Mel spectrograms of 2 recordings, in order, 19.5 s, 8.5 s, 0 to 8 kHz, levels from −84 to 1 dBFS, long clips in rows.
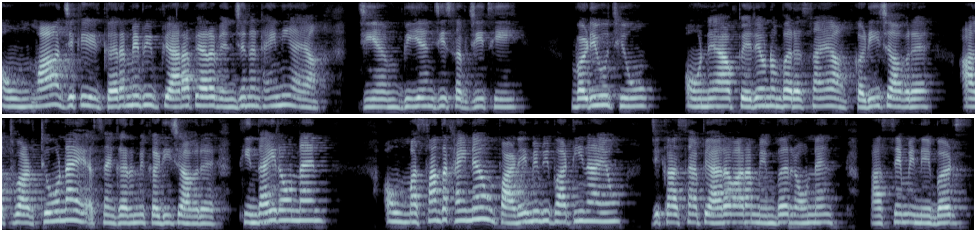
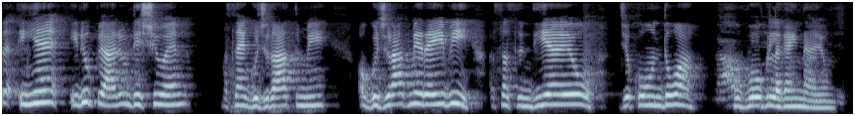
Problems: background conversations at intervals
